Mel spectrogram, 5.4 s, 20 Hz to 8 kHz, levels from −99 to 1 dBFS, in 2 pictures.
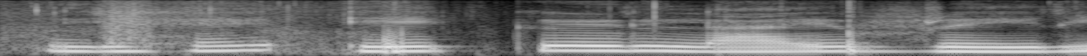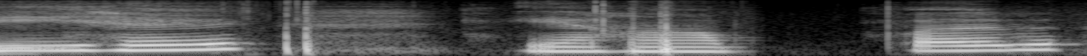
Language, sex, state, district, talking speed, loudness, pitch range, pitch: Hindi, female, Madhya Pradesh, Bhopal, 65 wpm, -18 LUFS, 195-230 Hz, 210 Hz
